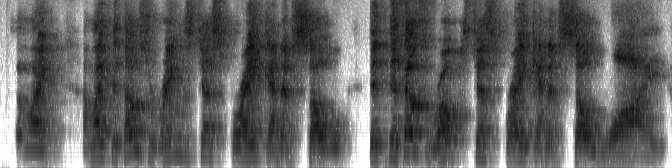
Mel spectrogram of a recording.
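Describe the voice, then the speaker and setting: With an American accent, a man speaks at a fairly slow pace in a high voice with lively intonation, and the room echo is audible. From New York, Brooklyn. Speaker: wrestling film producer. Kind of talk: casual chat.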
